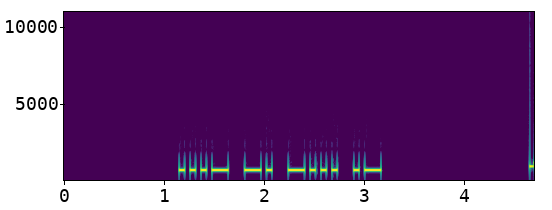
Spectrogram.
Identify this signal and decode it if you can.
Morse code, heard as a keyed tone, about 22 wpm, 700 Hz. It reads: VNBA
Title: All Cut Numbers - 4-Digit 22wpm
